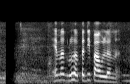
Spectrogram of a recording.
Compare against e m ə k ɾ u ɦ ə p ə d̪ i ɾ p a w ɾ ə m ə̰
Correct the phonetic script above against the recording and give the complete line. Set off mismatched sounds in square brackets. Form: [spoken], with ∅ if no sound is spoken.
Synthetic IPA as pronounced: e m ə [ɡ] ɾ u ɦ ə p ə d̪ i [∅] p a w [l] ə m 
